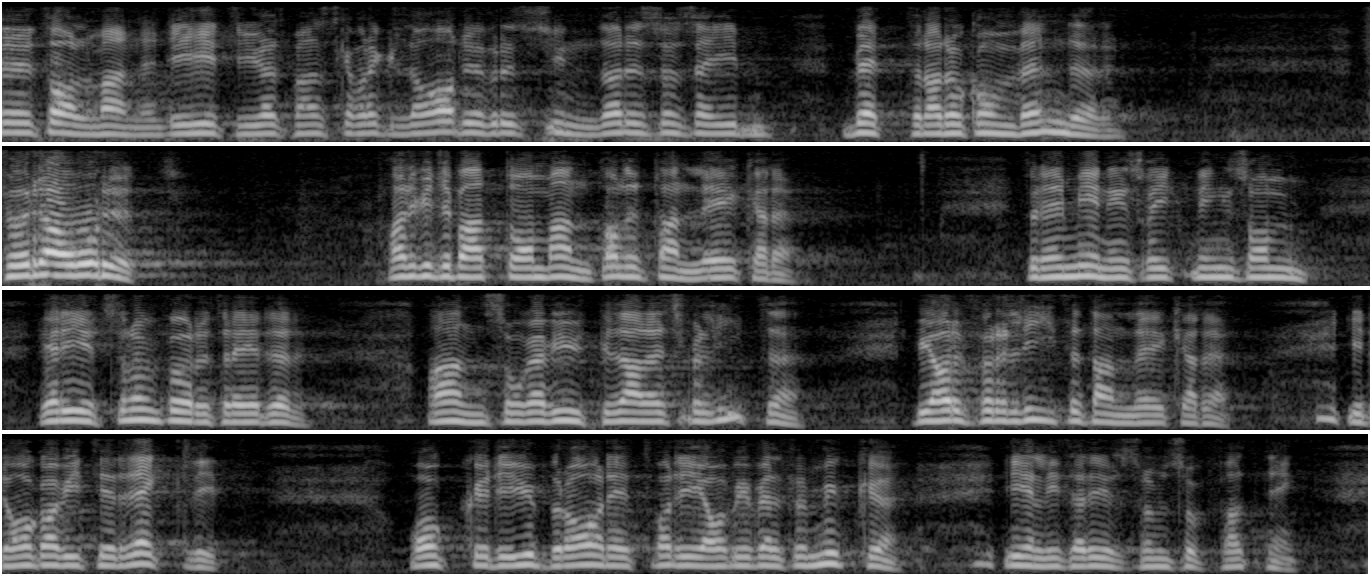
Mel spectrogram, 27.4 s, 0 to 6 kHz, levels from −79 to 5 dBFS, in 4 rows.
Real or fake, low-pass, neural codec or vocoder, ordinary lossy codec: fake; 5.4 kHz; vocoder, 22.05 kHz, 80 mel bands, Vocos; AAC, 48 kbps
